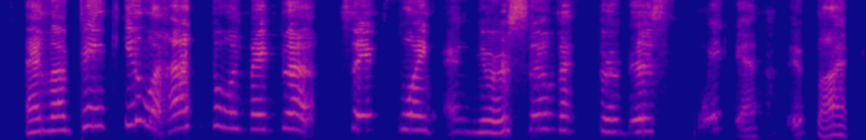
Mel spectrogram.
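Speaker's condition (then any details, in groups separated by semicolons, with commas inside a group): Cerebral palsy; wheelchair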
